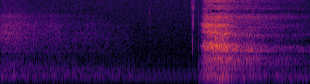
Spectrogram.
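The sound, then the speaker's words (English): A deep breath taken during a guided breathing exercise: a soft, drawn-out inhale followed by a louder, breathy exhale like a sigh, heard alone. “Let's take some deep breaths. Another one.”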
